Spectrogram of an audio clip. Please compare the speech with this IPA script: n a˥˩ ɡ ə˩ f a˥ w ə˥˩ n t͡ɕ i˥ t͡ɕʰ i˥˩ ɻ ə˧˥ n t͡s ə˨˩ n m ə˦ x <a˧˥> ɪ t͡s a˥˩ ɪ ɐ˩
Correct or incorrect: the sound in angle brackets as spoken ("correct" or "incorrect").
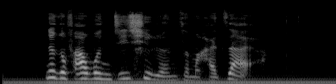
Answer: correct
